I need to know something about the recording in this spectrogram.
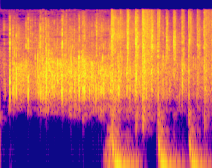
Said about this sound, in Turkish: Bilge Turcan, Borga Aruta ve Soruhan Ünlü'yü alkışlarınıza sahneye davet ediyorum.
